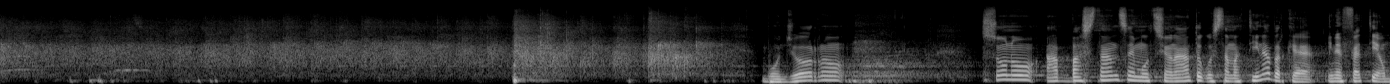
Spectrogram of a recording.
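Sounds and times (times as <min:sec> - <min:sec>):
congregation applauding: 0:00.0 - 0:07.4
speech: 0:07.7 - 0:08.8, 0:10.0 - 0:13.8.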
